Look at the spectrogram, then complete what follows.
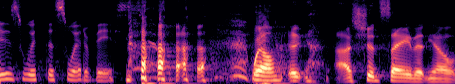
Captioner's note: laughs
